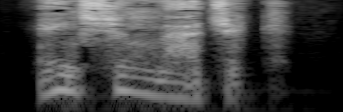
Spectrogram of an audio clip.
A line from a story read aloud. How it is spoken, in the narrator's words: he whispered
